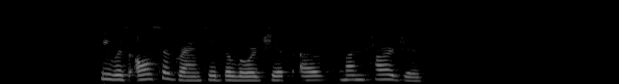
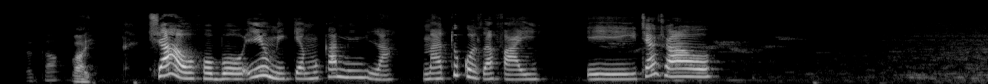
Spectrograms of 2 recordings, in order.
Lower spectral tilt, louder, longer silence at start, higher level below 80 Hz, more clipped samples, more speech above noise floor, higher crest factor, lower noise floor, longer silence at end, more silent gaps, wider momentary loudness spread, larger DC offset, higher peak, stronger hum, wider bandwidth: about the same, -4.5 dB/octave vs -3.5 dB/octave; second, -44 LUFS vs -21 LUFS; first, 1 s vs 0.45 s; second, under -90 dBFS vs -64 dBFS; neither; first, over 47 dB vs 41 dB; about the same, 20 dB vs 24 dB; first, under -90 dBFS vs -63 dBFS; second, 2 s vs 2.75 s; neither; second, 7 LU vs 16 LU; neither; second, -26 dBFS vs 0 dBFS; first, 50 Hz at -75 dBFS vs none; second, 6.8 kHz vs 11.5 kHz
